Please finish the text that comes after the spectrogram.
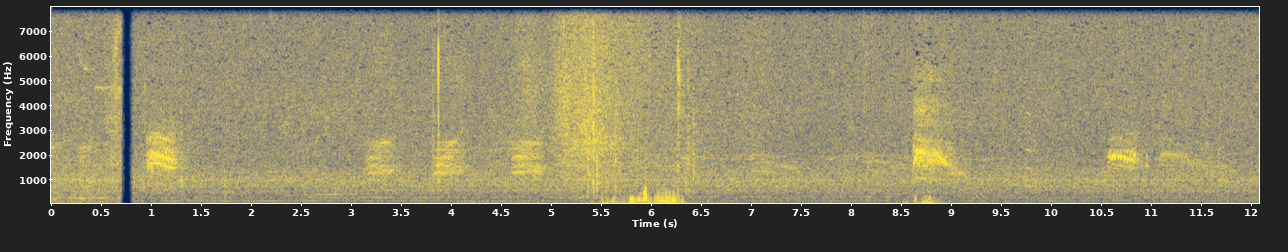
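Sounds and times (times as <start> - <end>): bird calling: 6.9 - 11.9.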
